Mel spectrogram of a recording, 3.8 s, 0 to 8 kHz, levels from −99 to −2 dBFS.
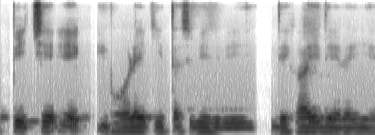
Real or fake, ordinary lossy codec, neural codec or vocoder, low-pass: real; none; none; 7.2 kHz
